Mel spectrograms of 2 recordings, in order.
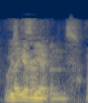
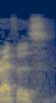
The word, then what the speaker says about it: Evans: Lacey Evans. – I always get her name wrong. – You always call her Evers.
